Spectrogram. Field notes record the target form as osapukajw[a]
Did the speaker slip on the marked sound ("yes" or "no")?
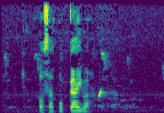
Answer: no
